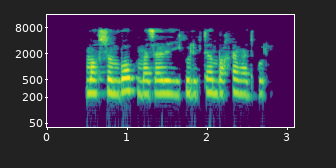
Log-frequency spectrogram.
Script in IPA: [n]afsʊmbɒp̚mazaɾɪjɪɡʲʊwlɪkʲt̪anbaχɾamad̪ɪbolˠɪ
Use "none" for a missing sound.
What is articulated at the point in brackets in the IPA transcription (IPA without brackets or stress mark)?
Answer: m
